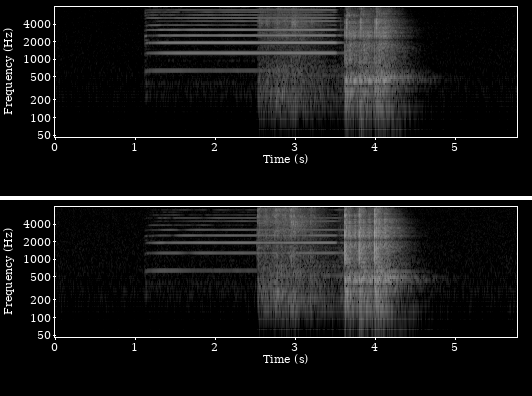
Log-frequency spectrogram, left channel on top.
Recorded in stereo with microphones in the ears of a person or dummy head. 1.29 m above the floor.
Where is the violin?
75° left (ahead or behind), 1.2 m.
